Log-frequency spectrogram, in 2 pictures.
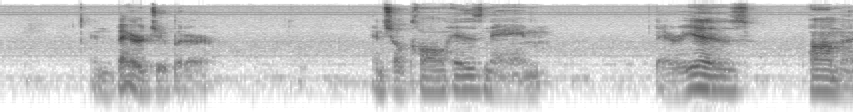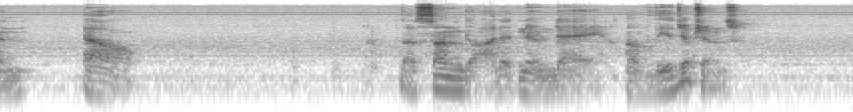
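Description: A middle-aged man speaks calmly and slowly in short phrases, close to a microphone.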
